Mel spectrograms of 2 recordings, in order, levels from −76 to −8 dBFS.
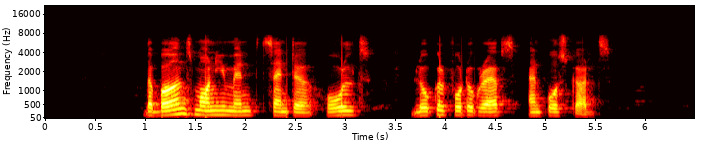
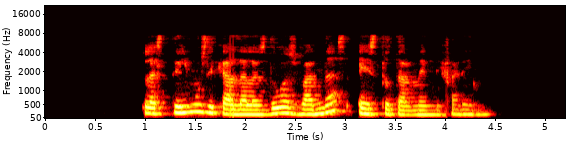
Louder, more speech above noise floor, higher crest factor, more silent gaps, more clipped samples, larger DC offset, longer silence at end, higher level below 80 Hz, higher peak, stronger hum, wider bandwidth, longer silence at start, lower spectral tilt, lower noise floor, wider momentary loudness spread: second, -23 LUFS vs -18 LUFS; second, 55 dB vs 64 dB; first, 22 dB vs 16 dB; neither; neither; neither; about the same, 0.85 s vs 0.75 s; about the same, -64 dBFS vs -60 dBFS; about the same, -2 dBFS vs -4 dBFS; neither; about the same, 8 kHz vs 7.8 kHz; about the same, 1 s vs 1 s; second, -5 dB/octave vs -7 dB/octave; about the same, -78 dBFS vs -81 dBFS; first, 13 LU vs 9 LU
